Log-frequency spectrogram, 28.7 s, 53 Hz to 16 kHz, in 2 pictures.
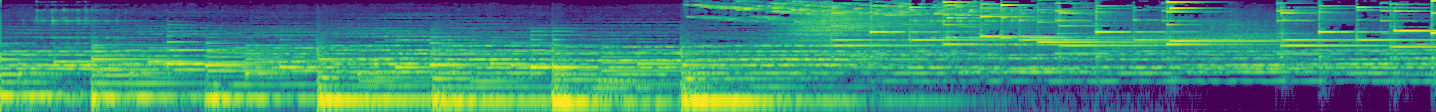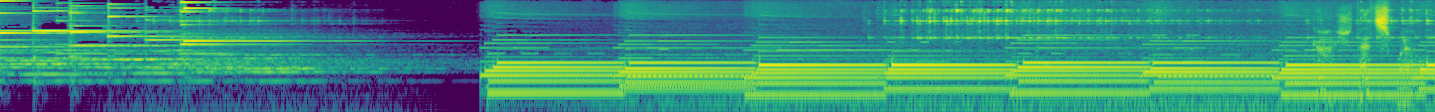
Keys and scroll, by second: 26.3 ctrl+s, 26.3-28.0 typing.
